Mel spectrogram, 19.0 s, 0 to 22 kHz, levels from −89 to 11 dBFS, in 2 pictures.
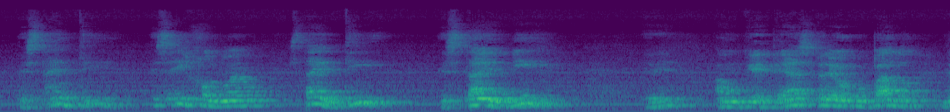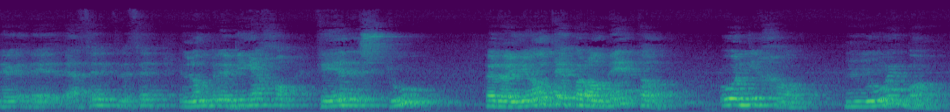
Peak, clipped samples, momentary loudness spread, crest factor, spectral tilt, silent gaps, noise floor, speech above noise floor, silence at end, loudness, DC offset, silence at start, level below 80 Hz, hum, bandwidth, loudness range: -8 dBFS; under 0.1%; 20 LU; 20 dB; -6 dB/octave; none; -51 dBFS; 25 dB; 0 s; -28 LUFS; under 0.1%; 0.15 s; -68 dBFS; none; 15.5 kHz; 9 LU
